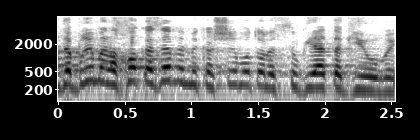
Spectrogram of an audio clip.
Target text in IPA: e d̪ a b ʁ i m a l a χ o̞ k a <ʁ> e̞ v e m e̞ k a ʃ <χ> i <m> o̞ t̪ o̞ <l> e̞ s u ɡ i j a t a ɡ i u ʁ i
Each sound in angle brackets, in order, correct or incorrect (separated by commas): incorrect, incorrect, correct, correct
